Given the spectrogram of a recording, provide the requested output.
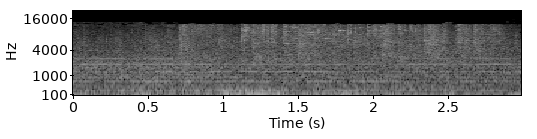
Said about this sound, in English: Wait, what's that noise? And at that moment, the Knight Cruiser smashes through the wall of Boogeyman's hideout.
